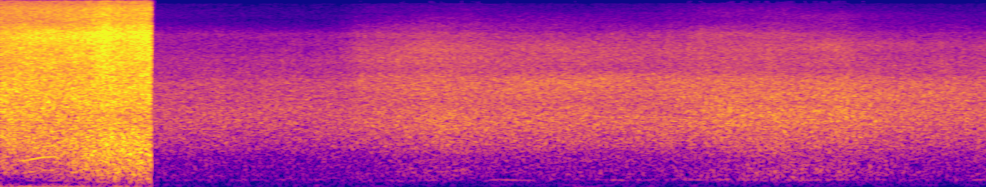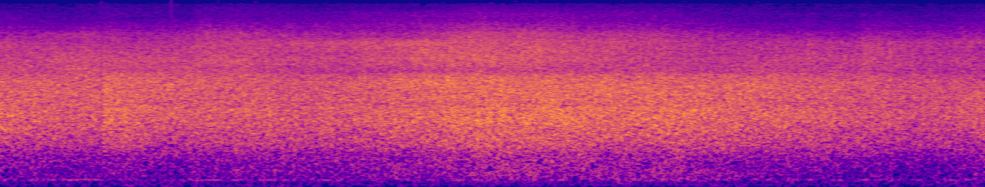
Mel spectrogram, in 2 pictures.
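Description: Small waves washing up on a sandy beach. The surf is loud and close for the first second and a half, then drops suddenly to a softer, steady wash that slowly swells and fades.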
